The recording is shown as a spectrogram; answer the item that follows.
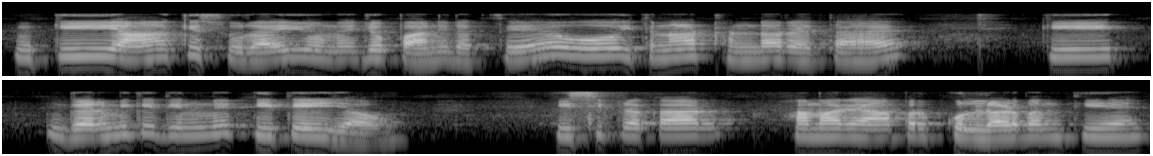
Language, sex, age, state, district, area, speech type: Hindi, male, 45-60, Madhya Pradesh, Betul, rural, spontaneous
